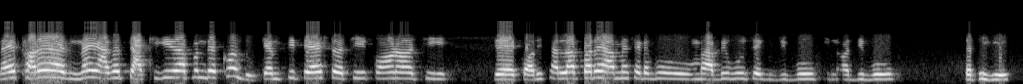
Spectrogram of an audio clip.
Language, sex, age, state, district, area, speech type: Odia, female, 30-45, Odisha, Sundergarh, urban, conversation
